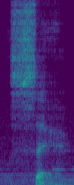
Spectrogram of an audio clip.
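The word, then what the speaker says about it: せ: Pronounce that one as Su. And this character, Se.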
